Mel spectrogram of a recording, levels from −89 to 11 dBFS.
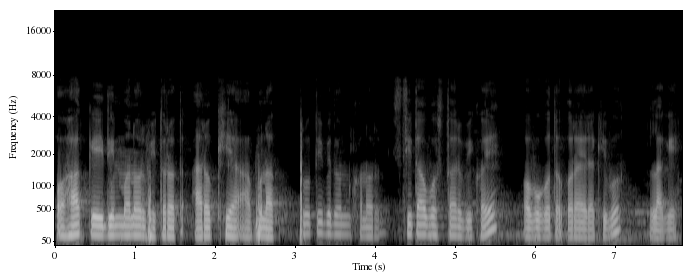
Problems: constant background noise, continuous background conversations, echo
